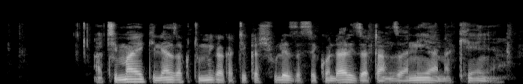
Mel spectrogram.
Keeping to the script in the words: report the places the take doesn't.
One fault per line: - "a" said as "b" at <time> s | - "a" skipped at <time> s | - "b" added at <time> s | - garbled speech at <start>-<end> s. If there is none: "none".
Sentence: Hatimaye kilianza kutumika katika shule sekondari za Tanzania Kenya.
- "za" added at 2.9 s
- "na" added at 4.4 s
